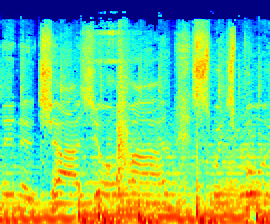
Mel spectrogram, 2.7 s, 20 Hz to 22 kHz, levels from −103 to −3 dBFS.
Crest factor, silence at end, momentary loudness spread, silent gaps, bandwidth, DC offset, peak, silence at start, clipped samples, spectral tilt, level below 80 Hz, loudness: 16 dB; 0 s; 3 LU; none; 16.5 kHz; under 0.1%; 0 dBFS; 0 s; under 0.1%; -4.5 dB/octave; -20 dBFS; -18 LUFS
